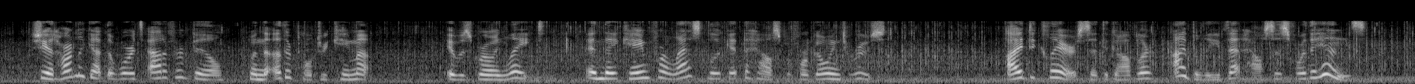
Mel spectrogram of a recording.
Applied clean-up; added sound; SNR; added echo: none; Idling / Aircraft; 16 dB; none.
